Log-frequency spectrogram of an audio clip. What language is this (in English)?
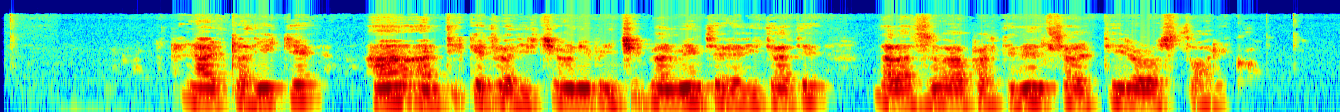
Italian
